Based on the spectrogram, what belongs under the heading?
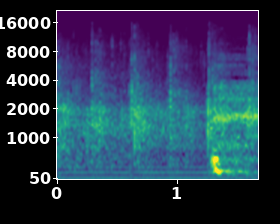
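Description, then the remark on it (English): An audience at a church gathering applauds in a steady, dense patter of clapping at moderate volume. Near the end it swells briefly, with a faint cheer or whistle rising above the claps. “But if you want to applaud, yeah, go ahead, man.”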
